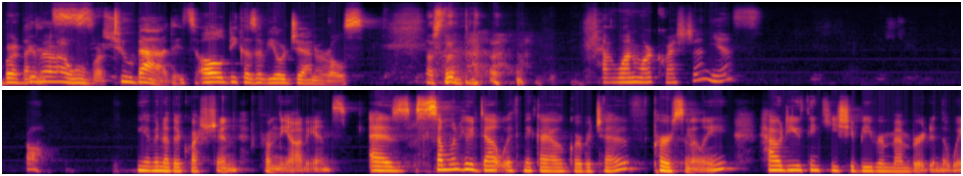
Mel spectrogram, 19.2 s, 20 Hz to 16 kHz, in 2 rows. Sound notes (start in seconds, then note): 4.2 laughter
